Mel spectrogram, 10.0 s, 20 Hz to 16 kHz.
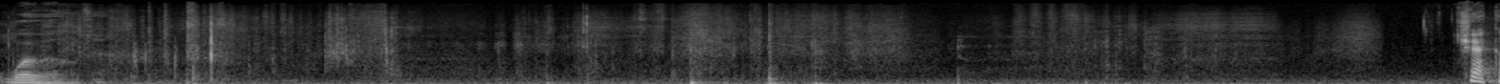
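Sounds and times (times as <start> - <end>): paper rustling: 0.0 - 8.4.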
